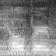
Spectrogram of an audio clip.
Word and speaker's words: Cockburn: There's so many. It's Kobe so Coburn and yeah, Coburn went spelled like the other way. – Cockburn.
